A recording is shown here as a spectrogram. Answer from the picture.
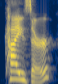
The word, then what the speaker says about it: Caesar: And of course, as anyone who has ever learned any Latin knows, Julius Caesar, for instance, there is no J in Latin. It would be Julius Kaiser.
